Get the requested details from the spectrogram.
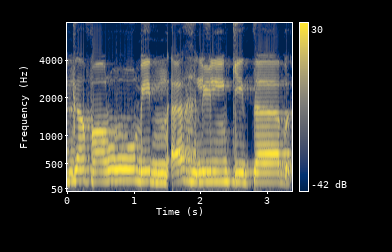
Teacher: من اہل میں غنہ نہیں کرنا, آپ نے اظہار ہو رہا ہے, من تیزی سے پڑھ جانا ہے.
